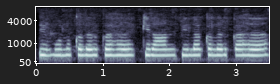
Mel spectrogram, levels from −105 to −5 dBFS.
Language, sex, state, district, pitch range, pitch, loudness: Hindi, female, Bihar, Kishanganj, 300-310 Hz, 305 Hz, -21 LUFS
